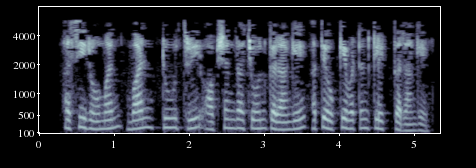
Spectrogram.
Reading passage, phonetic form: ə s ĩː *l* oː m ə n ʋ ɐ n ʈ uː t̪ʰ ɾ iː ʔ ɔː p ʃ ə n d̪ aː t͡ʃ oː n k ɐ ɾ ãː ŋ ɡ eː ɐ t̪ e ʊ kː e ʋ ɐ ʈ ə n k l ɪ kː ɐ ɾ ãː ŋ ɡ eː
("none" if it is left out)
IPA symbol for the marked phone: ɾ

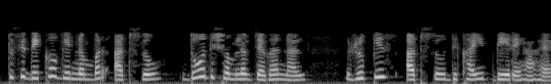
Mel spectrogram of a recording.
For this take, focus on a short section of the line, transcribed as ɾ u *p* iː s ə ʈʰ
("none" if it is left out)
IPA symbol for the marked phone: p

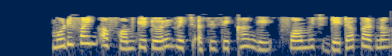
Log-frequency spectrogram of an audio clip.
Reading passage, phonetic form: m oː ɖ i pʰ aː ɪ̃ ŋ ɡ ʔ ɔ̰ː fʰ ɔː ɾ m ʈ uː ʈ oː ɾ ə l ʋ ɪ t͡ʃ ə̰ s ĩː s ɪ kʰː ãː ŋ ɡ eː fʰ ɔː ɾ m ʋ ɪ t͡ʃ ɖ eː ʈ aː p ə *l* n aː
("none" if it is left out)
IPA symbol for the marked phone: ɾ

